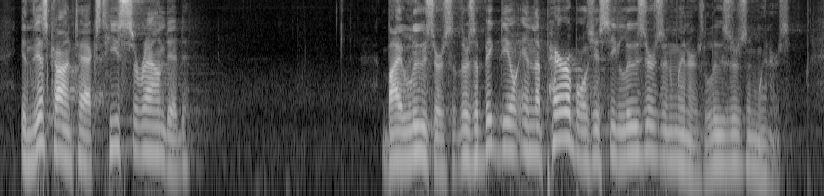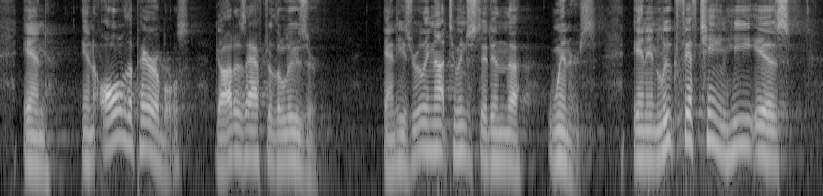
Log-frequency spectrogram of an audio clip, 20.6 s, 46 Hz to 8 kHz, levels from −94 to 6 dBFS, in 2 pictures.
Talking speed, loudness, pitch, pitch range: 140 wpm, -21 LUFS, 130 Hz, 115-150 Hz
